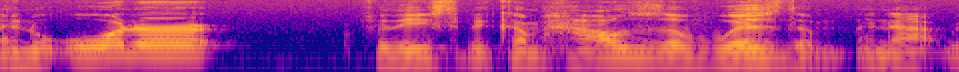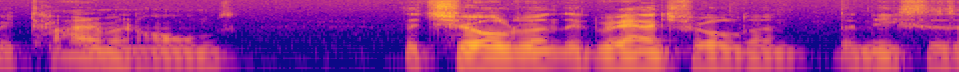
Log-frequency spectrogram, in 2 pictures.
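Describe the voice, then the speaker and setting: The voice belongs to a man. It moves with lively intonation. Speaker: lecturer. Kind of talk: lecture. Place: studio. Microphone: studio mic.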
